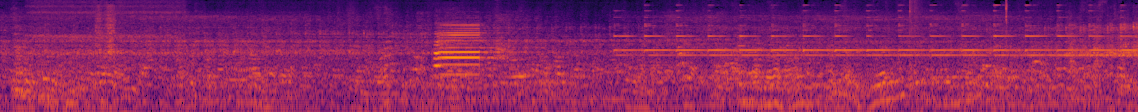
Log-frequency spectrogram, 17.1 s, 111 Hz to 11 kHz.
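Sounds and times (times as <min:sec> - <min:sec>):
locomotive bell ringing: 0:06.2 - 0:17.0
locomotive horn blast: 0:06.5 - 0:07.6.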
